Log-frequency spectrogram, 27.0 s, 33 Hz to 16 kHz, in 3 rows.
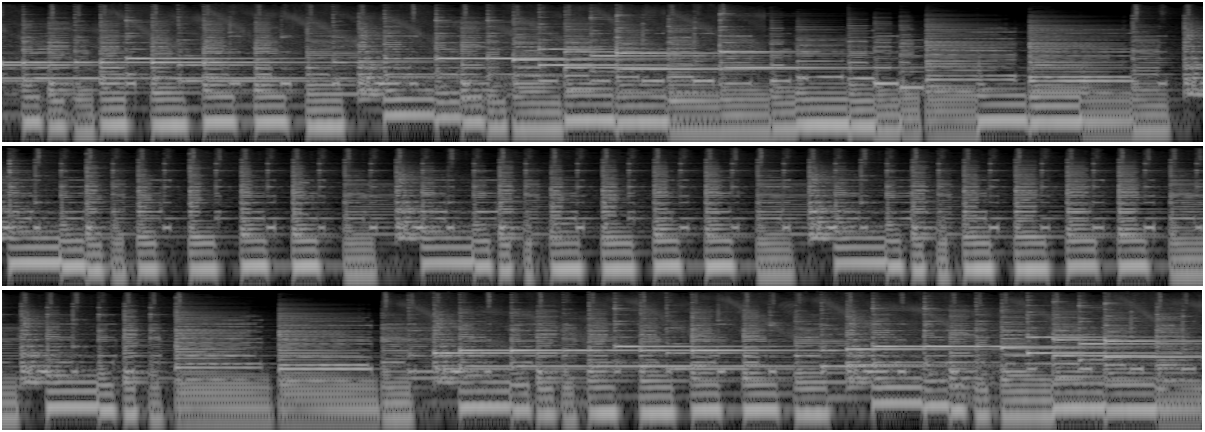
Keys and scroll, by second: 0.3 ctrl+space, 0.6 Return, 6.6 space, 8.0 ], 8.8 space, 12.2 Return, 13.4 alt+space.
